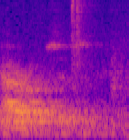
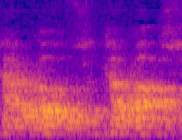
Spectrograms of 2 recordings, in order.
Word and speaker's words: Kairos: Kairos is a Greek word, and I've heard it pronounced a number of times. My ministers tend to pronounce it Kairos, or something like that, which is probably a correct Greek term.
